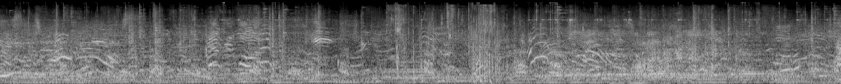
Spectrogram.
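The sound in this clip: Dog barking amid a chaotic scene with several dogs, sharp barks mixed into a busy jumble of movement, clatter and voices talking.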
